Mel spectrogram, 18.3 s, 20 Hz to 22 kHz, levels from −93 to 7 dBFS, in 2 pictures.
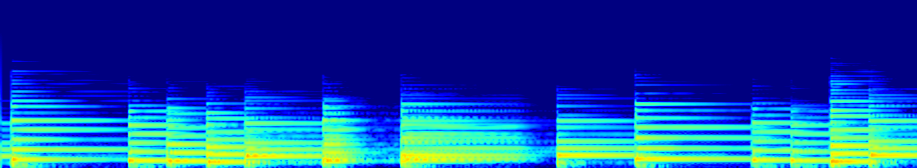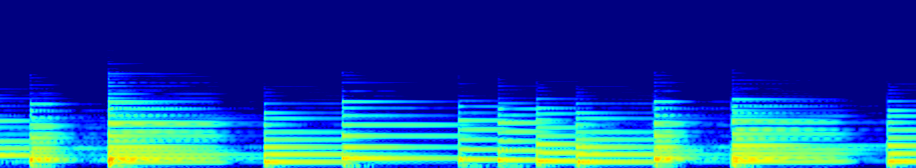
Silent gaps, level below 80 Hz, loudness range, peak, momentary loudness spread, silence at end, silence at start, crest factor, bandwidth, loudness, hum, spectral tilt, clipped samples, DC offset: none; -58 dBFS; 4 LU; -12 dBFS; 13 LU; 0 s; 0 s; 18 dB; 3.9 kHz; -31 LUFS; none; -10 dB/octave; under 0.1%; under 0.1%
